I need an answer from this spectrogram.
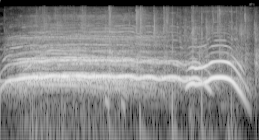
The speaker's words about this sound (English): So give me a cheer if you're a bad Beti.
